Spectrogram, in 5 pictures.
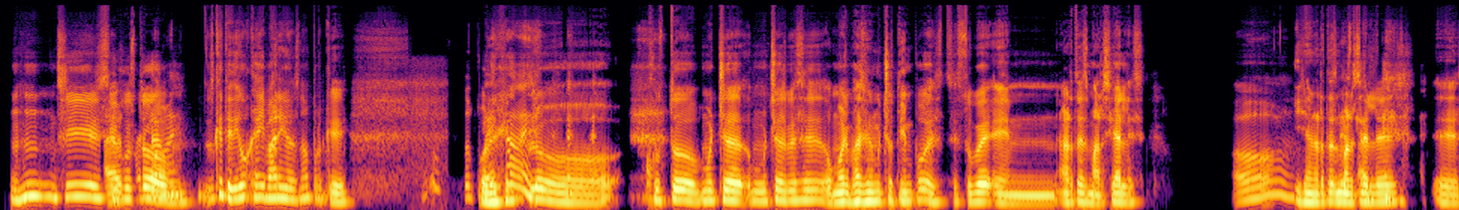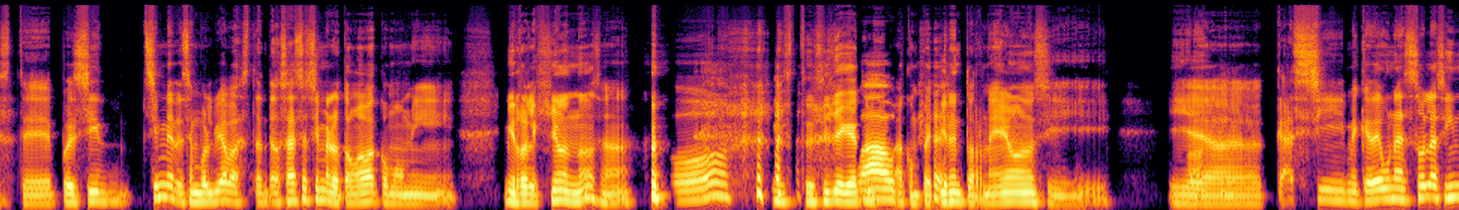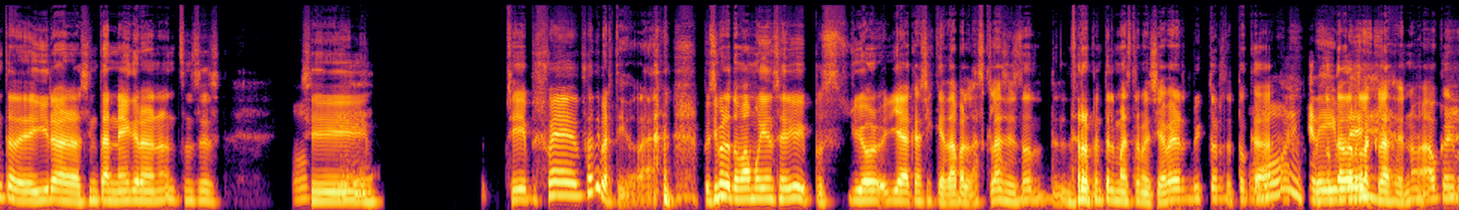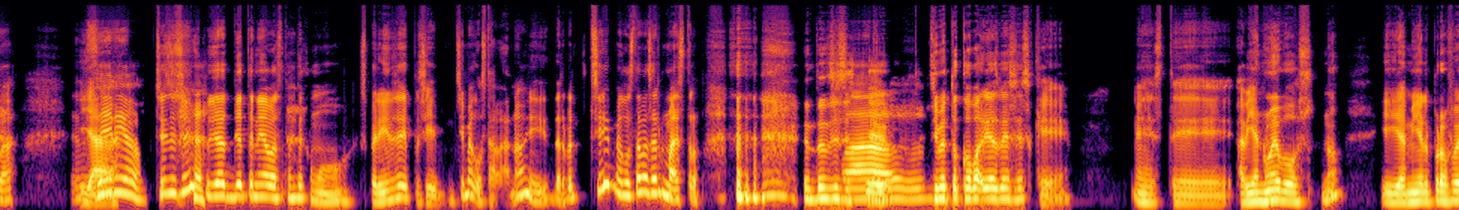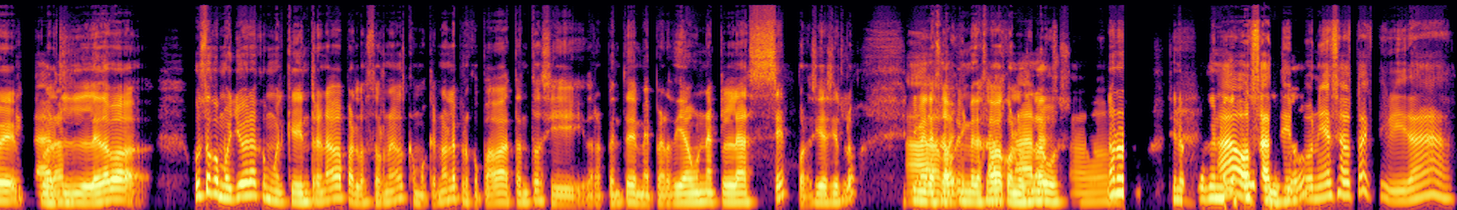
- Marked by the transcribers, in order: laugh; chuckle; chuckle; laugh; chuckle; giggle; chuckle; laugh
- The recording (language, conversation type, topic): Spanish, podcast, ¿Qué consejos darías a alguien que quiere compartir algo por primera vez?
